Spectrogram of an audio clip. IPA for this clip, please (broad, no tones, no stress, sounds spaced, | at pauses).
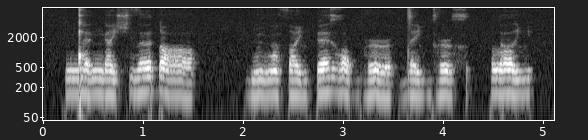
ŋ͡ǃ ɛ ŋ æ ç ð ə ɗ ɑ | b ə̃ ŋ ɑ̃ θ ɑ ʎ ɠ ɛ ɣ ɔ bʱ ə˞ | d æ ʎ ɡʱ ə˞ x | l ʌ ʎ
